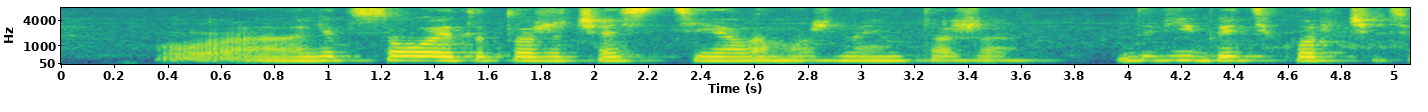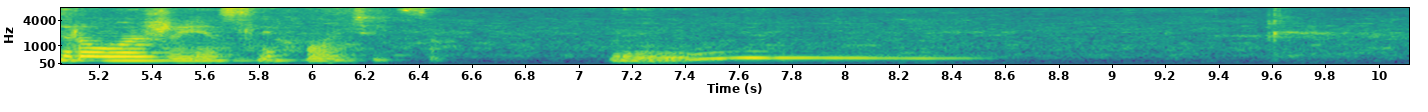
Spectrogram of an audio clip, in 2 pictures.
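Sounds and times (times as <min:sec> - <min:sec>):
speech: 0:00.9 - 0:07.3
person whimpering: 0:07.2 - 0:08.5.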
